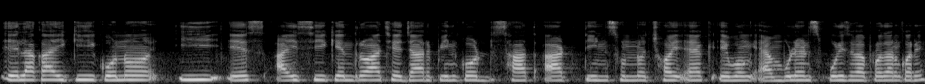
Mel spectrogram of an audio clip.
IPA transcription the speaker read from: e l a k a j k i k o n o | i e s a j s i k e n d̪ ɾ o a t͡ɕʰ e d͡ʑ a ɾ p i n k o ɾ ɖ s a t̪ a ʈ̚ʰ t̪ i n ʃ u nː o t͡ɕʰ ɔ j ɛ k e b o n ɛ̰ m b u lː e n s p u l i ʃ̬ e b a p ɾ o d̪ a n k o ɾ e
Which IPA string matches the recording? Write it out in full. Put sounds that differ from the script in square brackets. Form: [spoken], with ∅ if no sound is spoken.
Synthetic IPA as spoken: e l a k a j k i k o n o | i e s a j s i k e n d̪ ɾ o a t͡ɕʰ e d͡ʑ a ɾ p i n k o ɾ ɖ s a t̪ a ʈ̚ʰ t̪ i n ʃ u nː o t͡ɕʰ ɔ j ɛ k e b o [ŋ] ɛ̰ m b u [l] e n s p u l i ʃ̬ e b a p ɾ o d̪ a n k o ɾ e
